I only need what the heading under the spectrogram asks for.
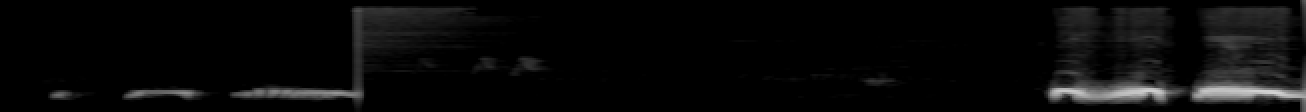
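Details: Spotted dove cooing to stimulate other doves: soft short introductory coos, a pause of over two seconds, then two loud, rounded coo notes.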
